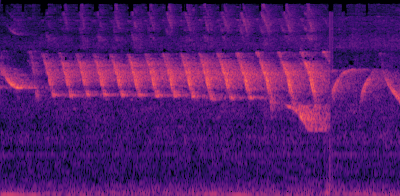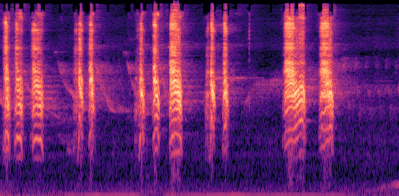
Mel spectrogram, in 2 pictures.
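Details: Long-tailed shrike singing as a lure to prompt silent birds to respond: a long run of high whistled notes sliding gently downward, a lower slurred note, then a burst of loud harsh, buzzy notes in pairs.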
